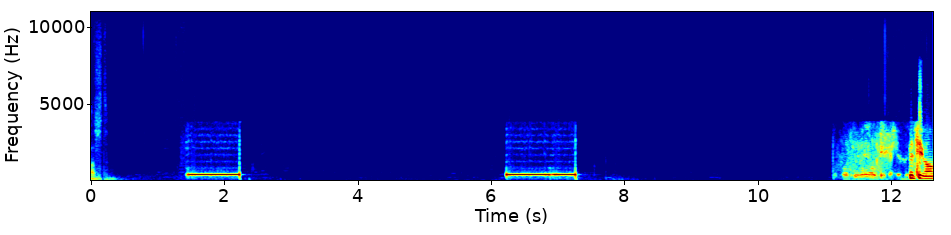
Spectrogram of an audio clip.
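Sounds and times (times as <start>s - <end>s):
speech: 0.0s - 0.3s, 11.4s - 12.6s
ringback tone of an outgoing telephone call: 1.4s - 2.3s, 6.2s - 7.4s.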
